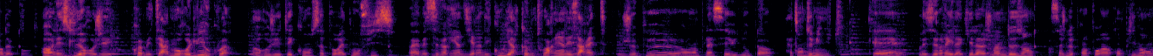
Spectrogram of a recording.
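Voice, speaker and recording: A woman acting out a bickering comedy sketch, trading quick jabs between characters. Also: lowish voice. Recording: music playing behind.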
